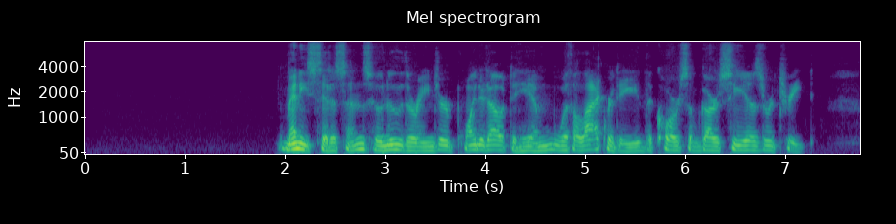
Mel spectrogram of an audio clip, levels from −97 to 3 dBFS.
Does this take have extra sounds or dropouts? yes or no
no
